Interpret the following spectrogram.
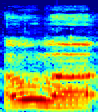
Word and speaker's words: hola: was joking hold up Ola Ola H is silent okay is Pico he's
